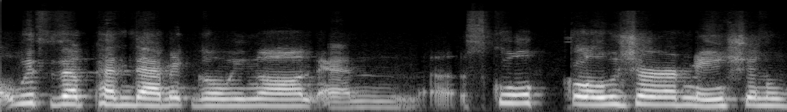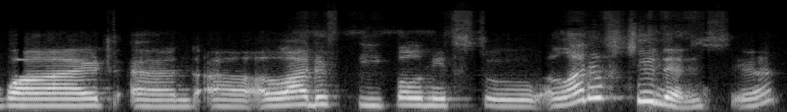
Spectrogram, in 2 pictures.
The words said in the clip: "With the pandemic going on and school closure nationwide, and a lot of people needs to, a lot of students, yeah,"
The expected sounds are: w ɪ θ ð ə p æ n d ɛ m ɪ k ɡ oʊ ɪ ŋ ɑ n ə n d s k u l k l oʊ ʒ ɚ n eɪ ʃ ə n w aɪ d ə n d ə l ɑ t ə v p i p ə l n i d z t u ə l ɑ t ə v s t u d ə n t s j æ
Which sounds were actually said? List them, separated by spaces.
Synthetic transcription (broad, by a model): w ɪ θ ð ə p æ n d ɛ m ɪ k ɡ oʊ ɪ ŋ ɑ n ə n s k u l k l oʊ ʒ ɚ n eɪ ʃ ə n w aɪ d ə n d ə l ɑ t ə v p i p ə l n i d s t u ə l ɑ t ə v s t u d ə n t s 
